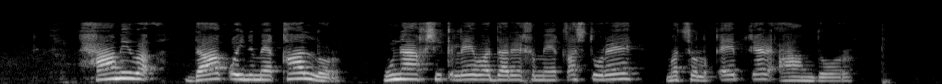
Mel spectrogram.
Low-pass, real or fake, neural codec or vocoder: 7.2 kHz; real; none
